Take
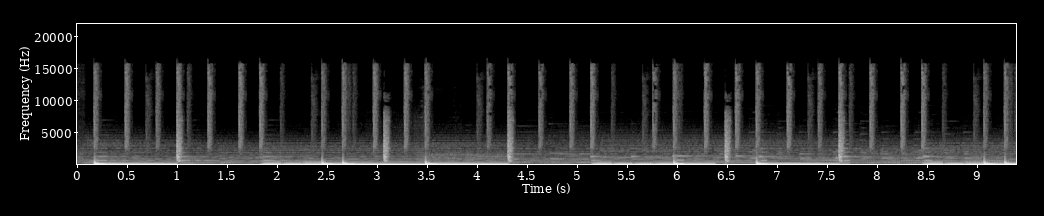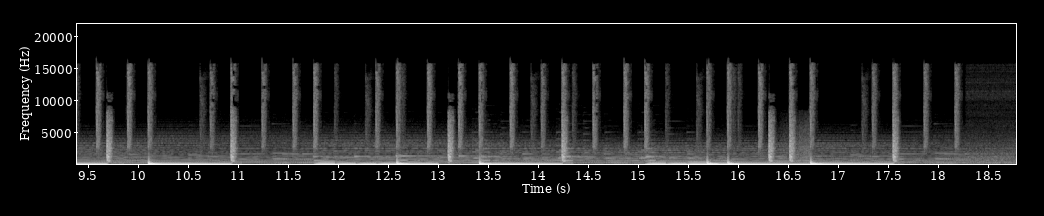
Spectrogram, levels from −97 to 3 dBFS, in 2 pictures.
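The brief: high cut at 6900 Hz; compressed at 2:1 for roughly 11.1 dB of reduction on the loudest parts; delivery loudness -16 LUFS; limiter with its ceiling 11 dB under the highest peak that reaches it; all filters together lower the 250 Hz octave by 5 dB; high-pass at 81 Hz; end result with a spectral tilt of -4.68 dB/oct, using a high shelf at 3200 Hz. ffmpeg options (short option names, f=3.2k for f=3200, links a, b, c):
-af "highpass=81,lowpass=6.9k,equalizer=f=250:t=o:g=-8.5,highshelf=f=3.2k:g=5,acompressor=threshold=-34dB:ratio=2,volume=22.5dB,alimiter=limit=-3.5dB:level=0:latency=1"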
